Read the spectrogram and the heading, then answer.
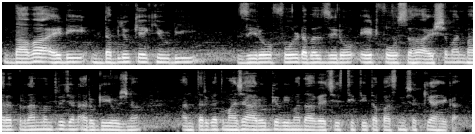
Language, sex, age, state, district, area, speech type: Marathi, male, 18-30, Maharashtra, Jalna, rural, read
